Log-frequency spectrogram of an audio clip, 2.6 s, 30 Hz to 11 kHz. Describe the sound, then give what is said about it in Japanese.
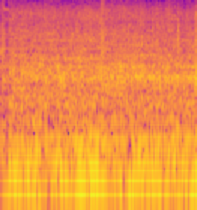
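A steady, low rumble of a car engine heard from inside the vehicle while it creeps through a heavy Los Angeles traffic jam at about 4:13, continuous and even throughout, with no voices. “現在 LA は今これを収録時は4時13分名物渋滞にはまってます”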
